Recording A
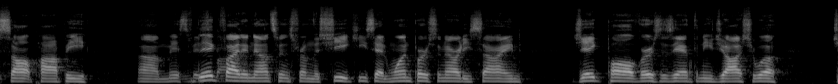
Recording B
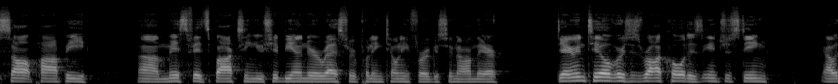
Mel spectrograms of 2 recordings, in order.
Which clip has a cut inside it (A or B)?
A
